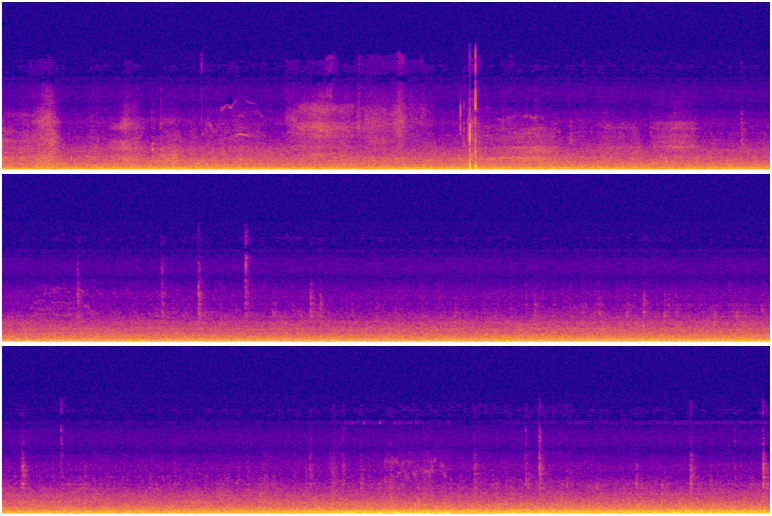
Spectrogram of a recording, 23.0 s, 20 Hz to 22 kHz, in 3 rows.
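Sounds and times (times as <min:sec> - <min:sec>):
ceiling fan whoosh and hum: 0:00.0 - 0:23.0
faint ticks: 0:04.4 - 0:19.4, 0:20.0 - 0:23.0.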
